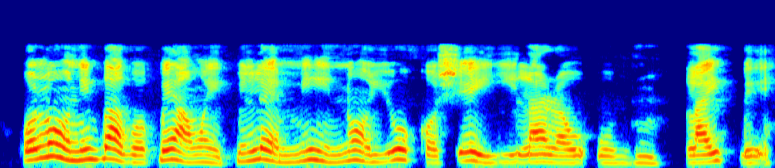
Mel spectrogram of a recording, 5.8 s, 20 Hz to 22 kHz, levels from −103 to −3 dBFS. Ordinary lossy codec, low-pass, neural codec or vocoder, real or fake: none; 7.2 kHz; vocoder, 22.05 kHz, 80 mel bands, Vocos; fake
